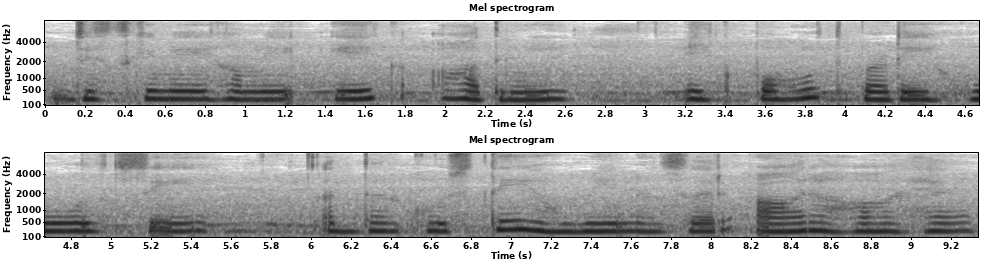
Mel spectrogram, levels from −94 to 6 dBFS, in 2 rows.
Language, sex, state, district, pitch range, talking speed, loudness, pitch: Hindi, female, Punjab, Fazilka, 225-235 Hz, 110 wpm, -16 LUFS, 230 Hz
